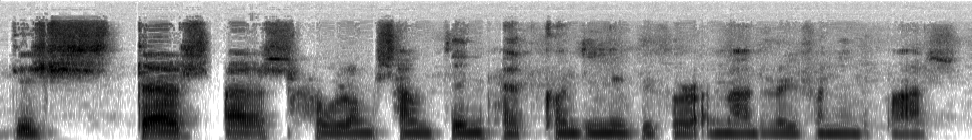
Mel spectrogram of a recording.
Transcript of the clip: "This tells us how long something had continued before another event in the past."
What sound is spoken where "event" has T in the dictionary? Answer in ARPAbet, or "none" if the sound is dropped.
none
